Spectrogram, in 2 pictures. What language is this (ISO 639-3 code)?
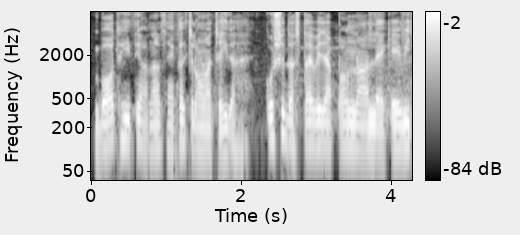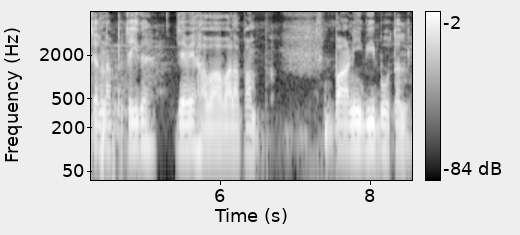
pan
